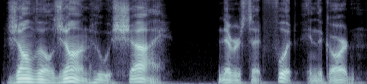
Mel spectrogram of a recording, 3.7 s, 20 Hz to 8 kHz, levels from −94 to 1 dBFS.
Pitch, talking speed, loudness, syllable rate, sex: 85 Hz, 180 wpm, -20 LUFS, 4.6 syllables/s, male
